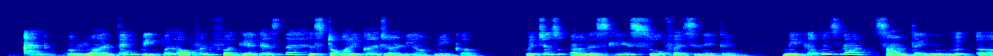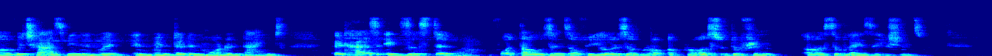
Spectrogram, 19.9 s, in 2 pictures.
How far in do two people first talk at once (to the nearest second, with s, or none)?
none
